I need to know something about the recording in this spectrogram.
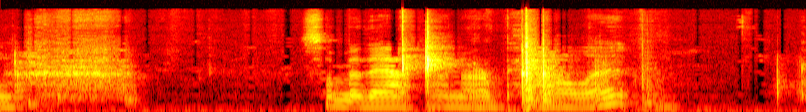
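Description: A plastic cap on a paint tube clicks open.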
